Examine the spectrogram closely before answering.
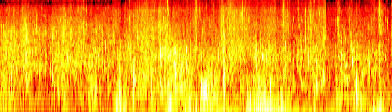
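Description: Double-bladed kayak paddle dipping and splashing in the sea as a sit-on-top kayak is paddled along, with irregular splashes and knocks. A low rumble comes in about two seconds in.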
